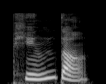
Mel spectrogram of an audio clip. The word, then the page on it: 平等: píng děng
